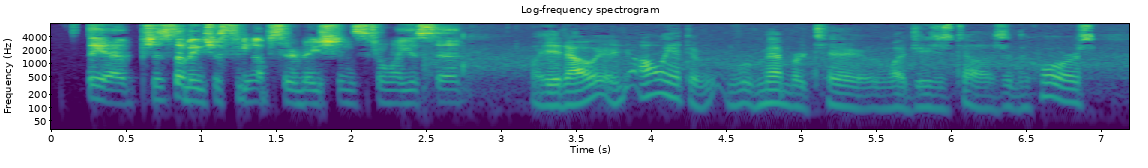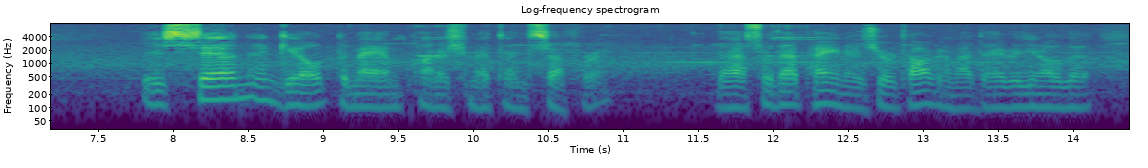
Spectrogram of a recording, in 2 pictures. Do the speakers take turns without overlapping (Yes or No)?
Yes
